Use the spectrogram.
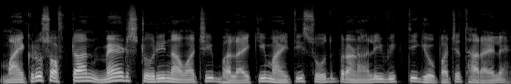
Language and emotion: Goan Konkani, neutral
